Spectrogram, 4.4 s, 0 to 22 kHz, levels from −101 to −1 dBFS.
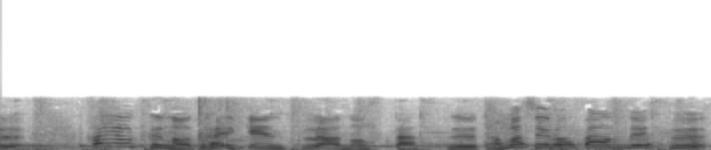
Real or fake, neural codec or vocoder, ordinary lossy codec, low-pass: real; none; none; none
